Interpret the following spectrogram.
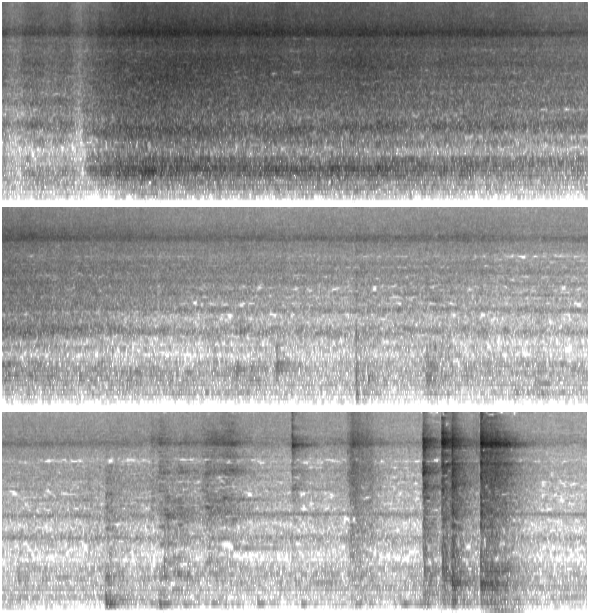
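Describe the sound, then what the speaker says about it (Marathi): Boiling water is poured into rice for brinjal rice, giving a loud rushing hiss that gradually fades, followed by several close metallic clinks of utensils against the pot. "हे उकळतं पाणी हे आपण आता ह्या तांदूळामध्ये घालणार आहोत"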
